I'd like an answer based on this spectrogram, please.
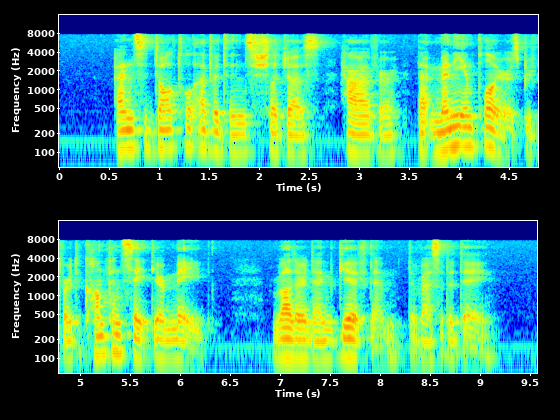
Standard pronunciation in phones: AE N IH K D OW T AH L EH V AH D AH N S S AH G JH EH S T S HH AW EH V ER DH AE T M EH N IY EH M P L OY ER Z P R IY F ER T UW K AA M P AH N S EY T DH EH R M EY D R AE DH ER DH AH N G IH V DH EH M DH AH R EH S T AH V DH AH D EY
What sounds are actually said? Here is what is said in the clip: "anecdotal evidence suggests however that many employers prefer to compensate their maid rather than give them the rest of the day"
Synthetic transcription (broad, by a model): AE N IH D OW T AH L EH V AH D AH N S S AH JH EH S S HH AW EH V ER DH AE T M EH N IY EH M P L OY ER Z P R IY F ER T UW K AA M P AH N S EY T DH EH R M EY D R AE DH ER DH AH N G IH V DH EH M DH AH R EH S T AH V DH AH D EY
